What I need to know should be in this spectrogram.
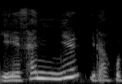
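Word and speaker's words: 예삿일: 그래서 예산일이라고 발음을 한다.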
